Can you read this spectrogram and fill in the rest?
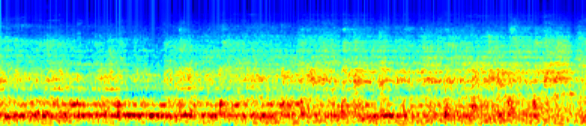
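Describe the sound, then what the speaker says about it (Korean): A long train rumbles past on a railway near the Black Sea coast of Georgia, a steady close clickety-clack of wagons rolling by continuously with no pauses. "기차 지나간다."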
